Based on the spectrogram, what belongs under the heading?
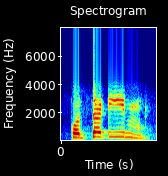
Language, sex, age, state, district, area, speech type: Telugu, female, 18-30, Telangana, Nirmal, rural, conversation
